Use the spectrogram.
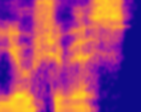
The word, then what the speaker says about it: Iosivas: I had never heard of him before doing those shows, but that's where I learned Andre Yoshevich. Yeah, it is spelled Iosivas.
